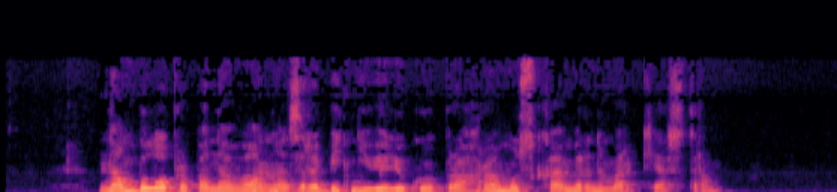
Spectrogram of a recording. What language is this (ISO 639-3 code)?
bel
